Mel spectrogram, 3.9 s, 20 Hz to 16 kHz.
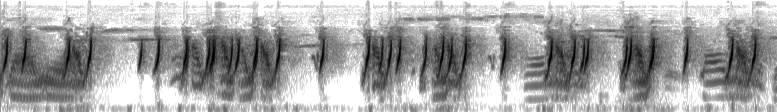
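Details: Natural quail voice for hunting, 2026 season: rapid groups of crisp, high, clipped notes in bursts of two to four, separated by short gaps, with some lower, buzzy rattling underneath.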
